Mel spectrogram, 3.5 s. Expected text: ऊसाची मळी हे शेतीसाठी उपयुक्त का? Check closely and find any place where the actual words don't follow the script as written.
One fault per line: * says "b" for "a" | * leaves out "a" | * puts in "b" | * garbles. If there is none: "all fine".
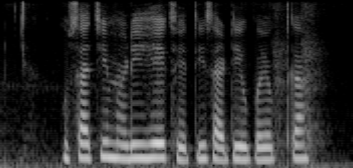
all fine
